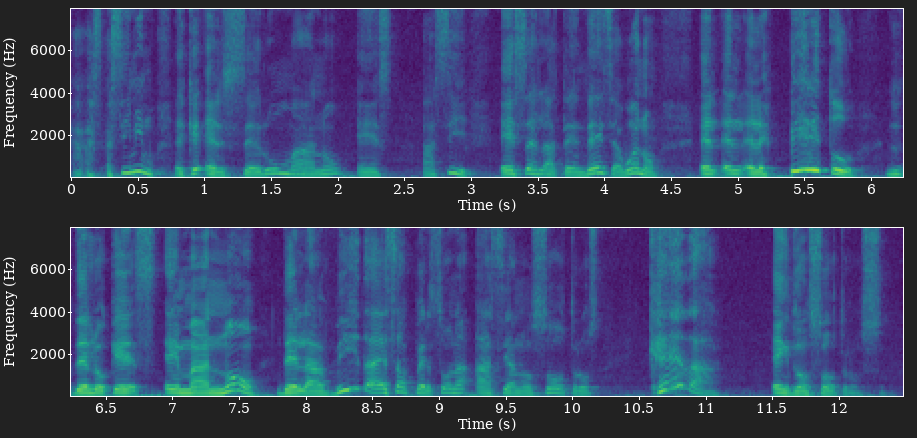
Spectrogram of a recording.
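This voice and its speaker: A man preaches a sermon in an animated, expressive way, retelling a parable with quoted voices and asking the listener direct questions. His voice is a little high and his pace moderate.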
